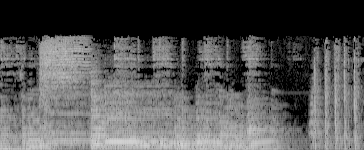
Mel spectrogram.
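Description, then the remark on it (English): After several seconds of dense, busy background sound, a police officer knocks about six times on the front door of a rented house, in a quick, even rhythm, each knock sharp and loud. “All right, I'll knock at the front, and you and Detective Constable Willem, sir, cover the back.”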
